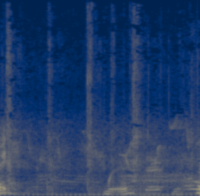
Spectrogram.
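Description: A woman speaking Thai: a word trails off at the start, a quieter pause follows with a brief faint voice-like sound about a second in, and loud speech starts again at the end.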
